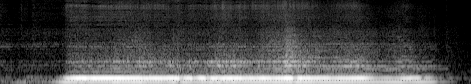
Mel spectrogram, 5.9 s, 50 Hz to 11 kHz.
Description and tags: Queneau Grince Chaise Table 05
frottement grincement d'une chaise sur le sol
desk, classroom, drag, table, floor, chair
